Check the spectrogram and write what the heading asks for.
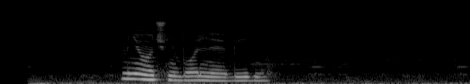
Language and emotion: Russian, sad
